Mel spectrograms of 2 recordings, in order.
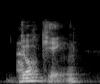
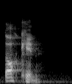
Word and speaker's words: Dokken: Docking? – Dokken. I can never pronounce it right.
